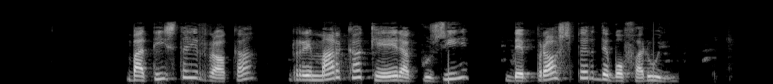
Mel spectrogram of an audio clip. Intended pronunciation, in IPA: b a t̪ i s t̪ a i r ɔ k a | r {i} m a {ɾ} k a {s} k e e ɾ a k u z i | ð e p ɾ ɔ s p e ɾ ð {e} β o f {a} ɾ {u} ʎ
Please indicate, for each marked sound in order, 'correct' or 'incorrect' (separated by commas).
incorrect, correct, incorrect, correct, correct, correct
